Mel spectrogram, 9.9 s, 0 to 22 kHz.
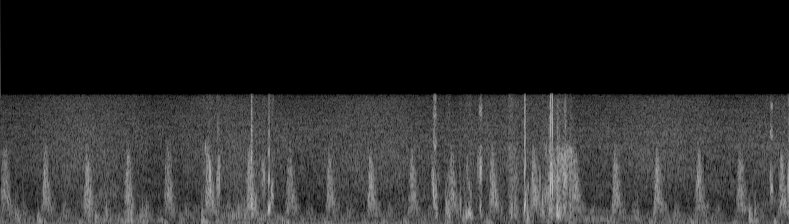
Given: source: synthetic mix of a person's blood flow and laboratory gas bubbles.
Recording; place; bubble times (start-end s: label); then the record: Doppler ultrasound of blood flow; subclavian vein
2.52-2.66 s: bubbles
2.69-2.77 s: bubbles
3.11-3.43 s: bubbles
5.38-5.50 s: bubbles
5.55-5.65 s: bubbles
5.73-5.92 s: bubbles
5.95-6.04 s: bubbles
6.34-6.49 s: bubbles
6.51-6.61 s: bubbles
6.70-7.19 s: bubbles
9.62-9.67 s: bubbles
9.81-9.87 s: bubbles
From the record:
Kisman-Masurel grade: 223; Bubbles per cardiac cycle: several, 3 to 8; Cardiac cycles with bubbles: 10 to 50%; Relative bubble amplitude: loud (0.450 to 0.775); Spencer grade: 2 (many but less than half of the cardiac periods contain bubble signals, singularly or in groups); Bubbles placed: anywhere in the cardiac cycle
